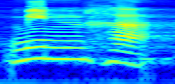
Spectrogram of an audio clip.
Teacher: Maka cara bacanya nunnya dibaca jelas. Jadi jelas bunyi nun sukunnya. Minha ya, cukup ditekan saja, tidak perlu ditahan. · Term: idhar halqi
